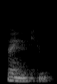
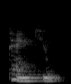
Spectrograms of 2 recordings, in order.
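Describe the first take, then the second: First: The th is a soft fricative with airflow. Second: The th is a hard stop sound. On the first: The speaker calls it right. "The correct pronunciation is thank you" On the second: The speaker calls it wrong. "It's a bad pronunciation"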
